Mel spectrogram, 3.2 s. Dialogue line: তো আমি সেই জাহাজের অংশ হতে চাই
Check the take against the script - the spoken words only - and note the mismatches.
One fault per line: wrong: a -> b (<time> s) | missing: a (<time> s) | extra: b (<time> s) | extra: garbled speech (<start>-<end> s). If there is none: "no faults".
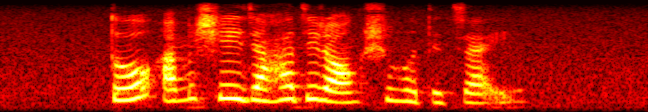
no faults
